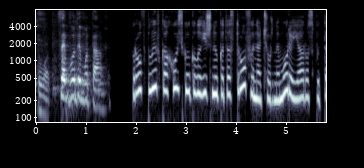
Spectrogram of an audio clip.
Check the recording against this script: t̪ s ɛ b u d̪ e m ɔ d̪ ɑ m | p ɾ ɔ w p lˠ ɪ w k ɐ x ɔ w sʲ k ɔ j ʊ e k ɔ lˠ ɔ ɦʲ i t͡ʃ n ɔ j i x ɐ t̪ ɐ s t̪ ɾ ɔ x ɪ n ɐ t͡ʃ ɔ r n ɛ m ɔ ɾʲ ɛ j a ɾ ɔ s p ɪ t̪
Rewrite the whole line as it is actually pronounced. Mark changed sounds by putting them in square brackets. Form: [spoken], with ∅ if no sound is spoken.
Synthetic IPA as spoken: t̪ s ɛ b u d̪ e m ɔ [t̪] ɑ m | p ɾ ɔ w p lˠ ɪ w k ɐ x ɔ w sʲ k ɔ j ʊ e k ɔ lˠ ɔ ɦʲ i t͡ʃ n ɔ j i [k] ɐ t̪ ɐ s t̪ ɾ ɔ [f] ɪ n ɐ t͡ʃ ɔ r n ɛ m ɔ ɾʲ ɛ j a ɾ ɔ s p ɪ t̪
